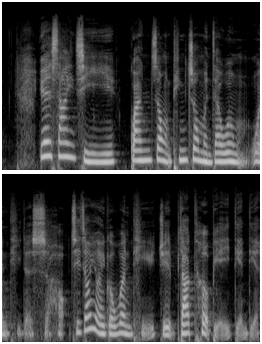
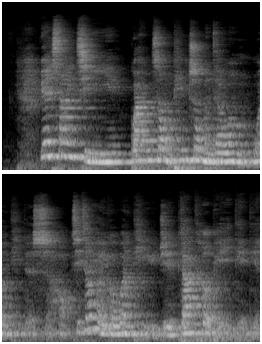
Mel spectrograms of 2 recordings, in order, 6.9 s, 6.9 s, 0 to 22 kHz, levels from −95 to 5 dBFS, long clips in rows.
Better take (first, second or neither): first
